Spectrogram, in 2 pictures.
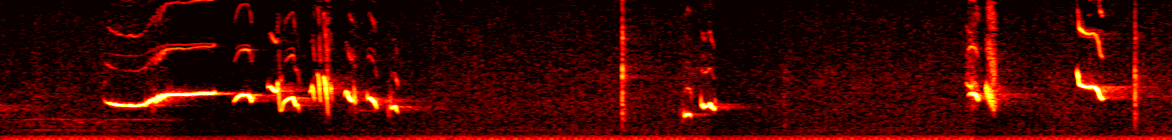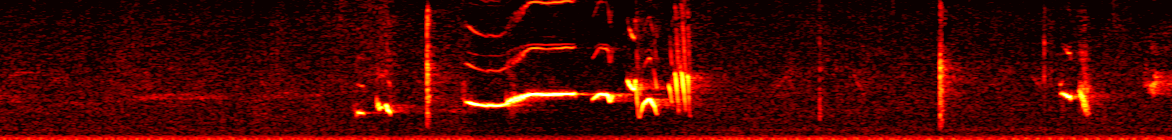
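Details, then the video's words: Oriental magpie-robin in vigorous, non-stop ngeplong-style song, used to stir lazy or untrained magpie-robins into singing. Clear whistled phrases with rising, slurred notes, repeated in bursts, over a steady low hum. "KACER GACOR TERAPI KACER MALAS BUNYI"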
